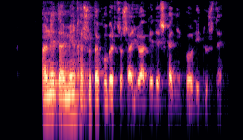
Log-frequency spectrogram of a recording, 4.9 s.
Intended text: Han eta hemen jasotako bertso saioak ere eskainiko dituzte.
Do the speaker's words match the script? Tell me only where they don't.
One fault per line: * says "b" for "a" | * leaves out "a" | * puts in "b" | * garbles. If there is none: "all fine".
all fine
